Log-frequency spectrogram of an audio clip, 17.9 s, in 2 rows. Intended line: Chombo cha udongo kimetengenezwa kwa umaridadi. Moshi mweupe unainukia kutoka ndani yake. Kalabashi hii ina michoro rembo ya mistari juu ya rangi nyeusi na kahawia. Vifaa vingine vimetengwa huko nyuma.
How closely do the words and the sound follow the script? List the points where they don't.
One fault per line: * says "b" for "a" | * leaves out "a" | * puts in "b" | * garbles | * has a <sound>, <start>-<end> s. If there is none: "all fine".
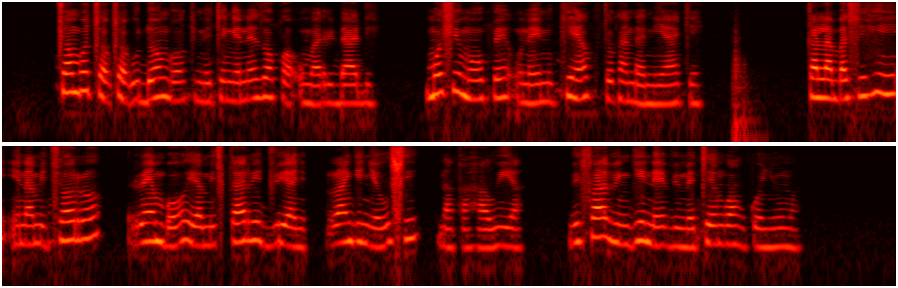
* puts in "cha"
* has a thud, 7.3-7.7 s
